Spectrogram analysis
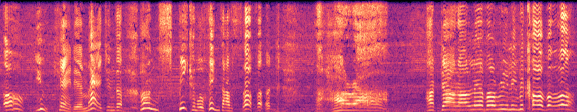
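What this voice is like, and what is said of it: Exaggerated theatrical character accent. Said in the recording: “sounds like a bad Blanche DuBois from Streetcar Named Desire ... the accent is just horrible, horrible to listen to ... a bad Blanche DuBois impression trying to do Marlon Brando as Colonel Kurtz from Apocalypse Now”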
